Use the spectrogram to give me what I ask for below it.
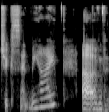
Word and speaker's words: Csikszentmihalyi: he's from Eastern Europe that last name is pronounced Csikszentmihalyi there will be no spelling test on that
